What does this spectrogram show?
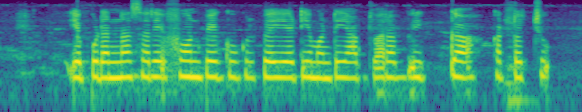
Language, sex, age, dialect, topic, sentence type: Telugu, female, 18-24, Southern, banking, statement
